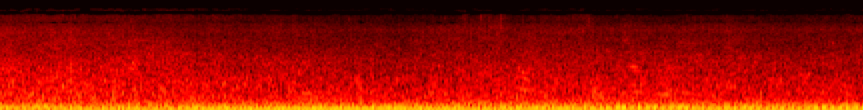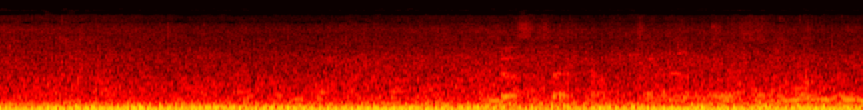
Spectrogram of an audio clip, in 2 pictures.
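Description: A small motorboat's engine running steadily at cruising speed, a constant low hum heard from on board, with the rush of water along the hull.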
